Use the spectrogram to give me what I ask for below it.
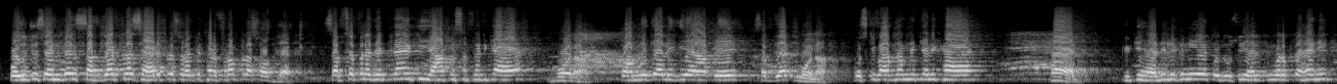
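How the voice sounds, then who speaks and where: High-voiced man teaching in an echoey hall. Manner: asks students questions and answers them himself; spells out English words letter by letter. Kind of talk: classroom grammar lesson. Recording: echoey room with long reverb.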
